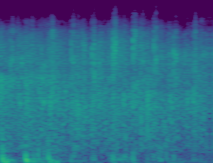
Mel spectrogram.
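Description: Audience applauding, a dense patter of many overlapping claps that starts abruptly.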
